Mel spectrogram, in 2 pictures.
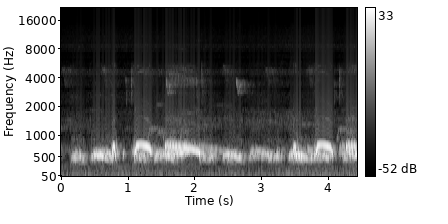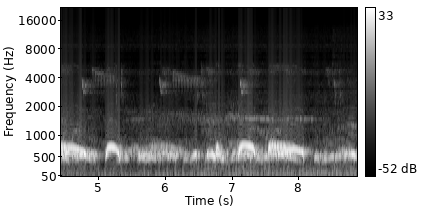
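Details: In the morning, spotted doves coo steadily in low, hoarse phrases with looping up-and-down notes about every two seconds. Thin, high chirps from other birds repeat behind them.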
